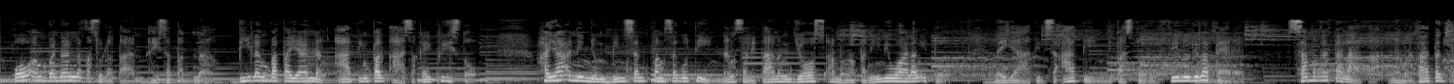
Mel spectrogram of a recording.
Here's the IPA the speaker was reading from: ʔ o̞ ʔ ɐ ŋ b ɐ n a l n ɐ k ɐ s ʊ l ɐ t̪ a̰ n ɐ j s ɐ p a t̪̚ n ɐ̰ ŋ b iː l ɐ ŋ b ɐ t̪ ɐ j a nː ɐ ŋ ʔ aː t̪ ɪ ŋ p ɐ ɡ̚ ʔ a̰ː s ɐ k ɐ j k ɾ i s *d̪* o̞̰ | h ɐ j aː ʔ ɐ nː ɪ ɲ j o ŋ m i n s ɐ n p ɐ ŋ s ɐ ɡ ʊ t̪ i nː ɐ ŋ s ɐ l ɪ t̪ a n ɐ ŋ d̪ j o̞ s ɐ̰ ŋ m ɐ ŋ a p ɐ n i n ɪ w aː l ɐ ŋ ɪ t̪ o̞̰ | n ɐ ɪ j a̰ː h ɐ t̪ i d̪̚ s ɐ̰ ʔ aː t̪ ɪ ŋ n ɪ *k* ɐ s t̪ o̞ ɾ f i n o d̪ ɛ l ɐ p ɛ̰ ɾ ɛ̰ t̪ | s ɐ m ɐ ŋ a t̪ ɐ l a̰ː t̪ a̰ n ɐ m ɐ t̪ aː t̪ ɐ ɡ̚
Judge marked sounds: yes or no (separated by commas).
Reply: no, no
